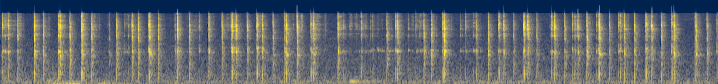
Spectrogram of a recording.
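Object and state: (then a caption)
Metal aerosol can tapped with fingernails. Fingernails tap rapidly on a black and purple metal aerosol deodorant can, first along its body and then on its top. About fifty quick, dry clicks sound one after another over seven seconds. Each tap is bright and high with almost no low end, and each one dies away almost at once.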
